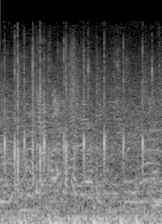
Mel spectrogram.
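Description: Folk dancers' feet stepping and stamping on a stage floor, a quick, uneven run of knocks several times a second, with crowd voices alongside.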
